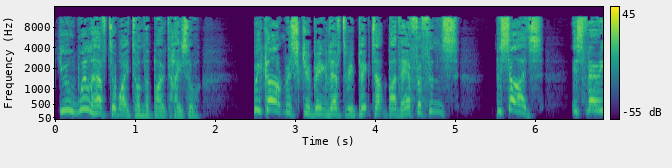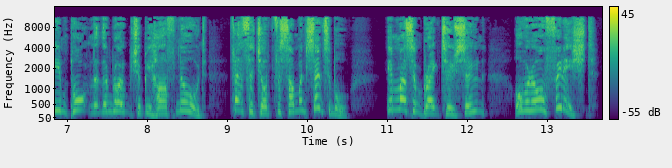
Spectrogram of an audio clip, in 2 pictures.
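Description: A man's voice: very high voice, very animated, normal speed, slightly rough, dry recording, studio quality, voice pushed up, full character voice. A man voicing a clever male rabbit adviser in an audiobook, earnest, insistent and carefully reasoning. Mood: earnest urging.

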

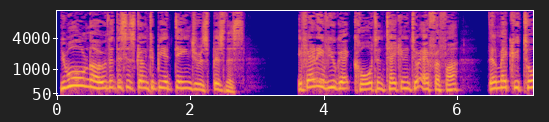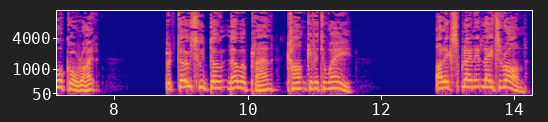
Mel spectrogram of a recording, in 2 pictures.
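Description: A man voicing a young male rabbit leader who reasons calmly and persuasively with the others. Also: high-pitched, moderate pace, breathy edge, dry recording, studio quality, pitched above the performer's own voice. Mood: earnest. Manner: earnest, reasoning, steady.

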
